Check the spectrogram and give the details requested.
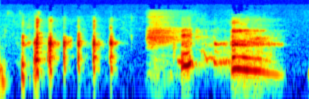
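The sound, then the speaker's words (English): A quick string of short breathy bursts, then a long drawn-out yawn, voiced and sliding downward in pitch as it trails off. “See the yawning coming in, girl.”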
